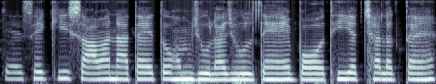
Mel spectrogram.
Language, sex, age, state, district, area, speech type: Hindi, female, 18-30, Uttar Pradesh, Ghazipur, rural, spontaneous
